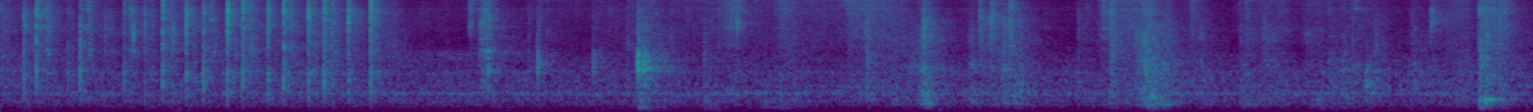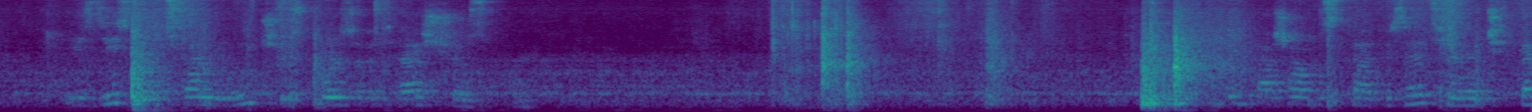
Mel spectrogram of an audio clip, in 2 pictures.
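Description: Plastic tint brush stirring hair colour in a plastic tint bowl, a quick run of clicking and scraping strokes during the first couple of seconds. After that, scattered clicks and clatters of salon items being handled, with one loud knock near the end.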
